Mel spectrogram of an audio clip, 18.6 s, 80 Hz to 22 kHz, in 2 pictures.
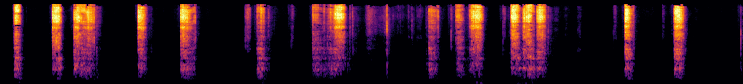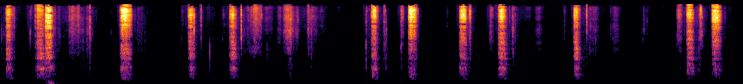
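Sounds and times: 
pencil writing: 0.2 - 4.5, 5.3 - 7.0, 7.7 - 8.6, 9.2 - 10.2, 10.8 - 12.6, 13.8 - 17.1, 17.8 - 18.4.

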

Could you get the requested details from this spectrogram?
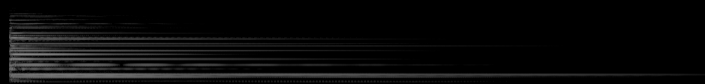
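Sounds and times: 
high pendulum clock chime: 0.1 - 4.6.

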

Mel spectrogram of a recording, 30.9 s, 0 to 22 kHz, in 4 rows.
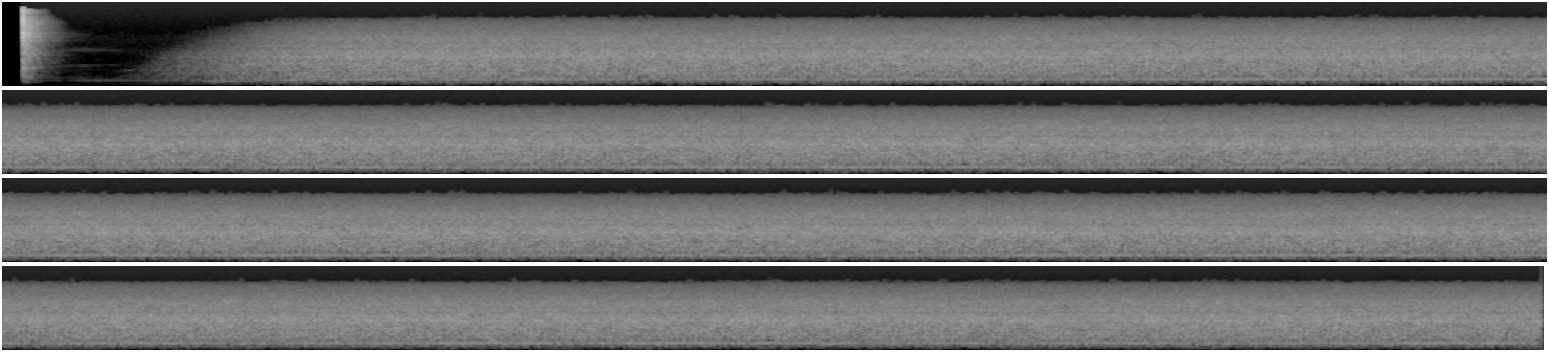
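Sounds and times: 
distant air circulator running on high: 1.0 - 30.8.

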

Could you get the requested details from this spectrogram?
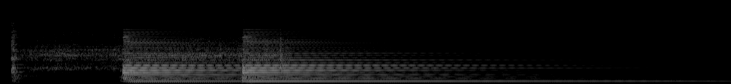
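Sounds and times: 
pendulum clock chime: 1.2 - 6.4.

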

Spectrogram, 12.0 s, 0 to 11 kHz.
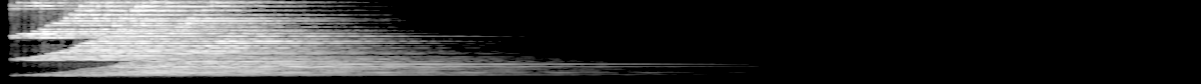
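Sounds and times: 
wind chimes with reverb: 0.1 - 5.6.

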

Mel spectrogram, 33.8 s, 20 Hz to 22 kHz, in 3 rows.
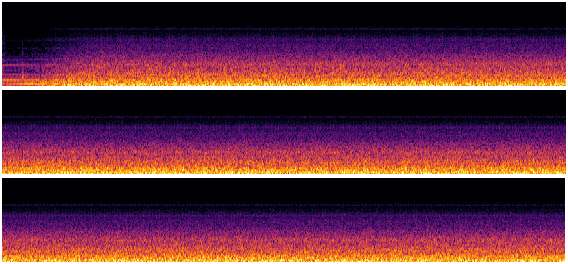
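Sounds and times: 
air conditioner running on high: 0.1 - 33.8.

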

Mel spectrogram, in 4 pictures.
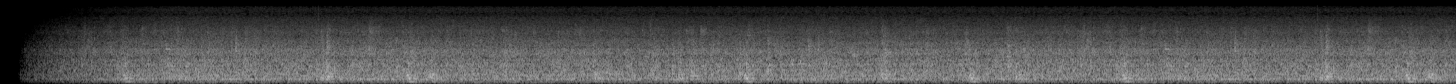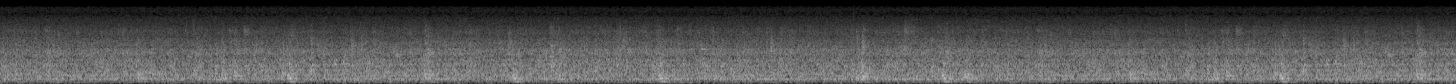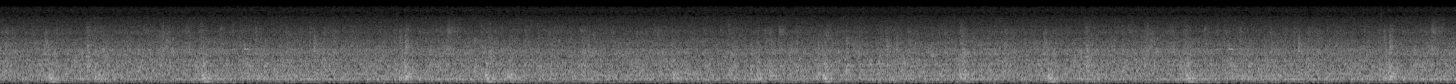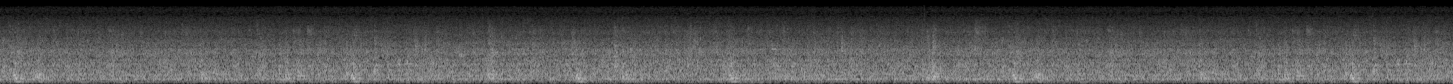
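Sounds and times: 
rain: 0.3 - 58.1.

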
